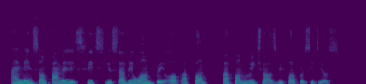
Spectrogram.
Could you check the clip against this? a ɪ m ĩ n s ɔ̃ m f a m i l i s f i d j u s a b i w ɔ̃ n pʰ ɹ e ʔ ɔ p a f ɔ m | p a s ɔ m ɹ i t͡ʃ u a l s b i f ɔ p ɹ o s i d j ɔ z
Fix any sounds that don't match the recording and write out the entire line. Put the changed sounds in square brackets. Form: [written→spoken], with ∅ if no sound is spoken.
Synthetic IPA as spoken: a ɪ m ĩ n s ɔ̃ m f a m i l i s f i [d→t] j u s a b i w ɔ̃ n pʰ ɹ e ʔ ɔ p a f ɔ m | p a [s→f] ɔ m ɹ i t͡ʃ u a l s b i f ɔ p ɹ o s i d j ɔ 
